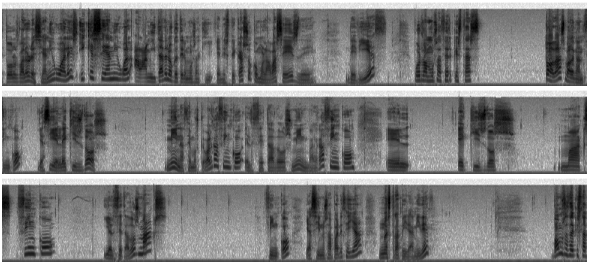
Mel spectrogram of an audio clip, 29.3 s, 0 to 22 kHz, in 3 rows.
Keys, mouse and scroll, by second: 10.9 click, 11.5 scroll up 2, 12.5-13.1 scroll up 4, 13.9 click, 14.3 scroll up 1, 17.9 click, 18.8 scroll up 2, 19.3-19.7 scroll down 1, 20.5 scroll up 1, 21.3 click, 21.9 scroll up 1, 22.3-22.7 scroll down 2, 22.9-23.5 scroll down 4, 24.6-25.9 middle drag, 26.0-27.9 middle drag, 28.6 shift+middle click.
